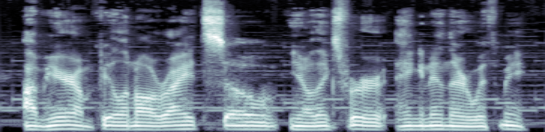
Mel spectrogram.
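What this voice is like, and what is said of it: Strained, unwell-sounding voice. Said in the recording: “my voice is like really bad today”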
